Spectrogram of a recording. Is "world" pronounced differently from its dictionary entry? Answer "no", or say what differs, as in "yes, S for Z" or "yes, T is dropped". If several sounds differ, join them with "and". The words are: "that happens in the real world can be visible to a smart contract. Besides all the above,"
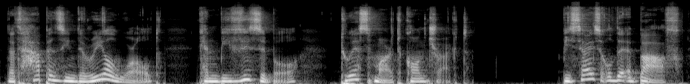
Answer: no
